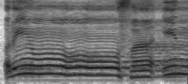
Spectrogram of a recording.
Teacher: Nun yang bertasdid kita dengungkan dua atau tiga harakat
